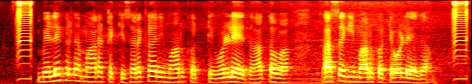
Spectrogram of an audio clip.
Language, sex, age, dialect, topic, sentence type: Kannada, female, 60-100, Coastal/Dakshin, agriculture, question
